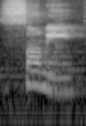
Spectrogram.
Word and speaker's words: Sony: You know, like, Sony's mascot, original mascot, was actually pronounced Sonny.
